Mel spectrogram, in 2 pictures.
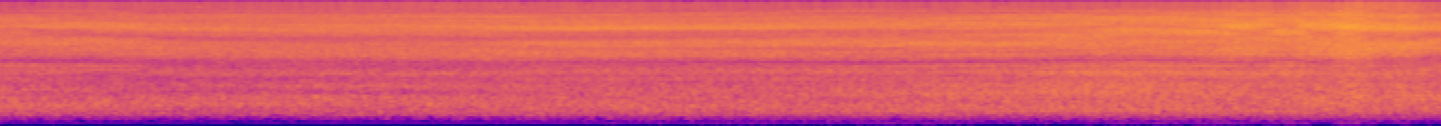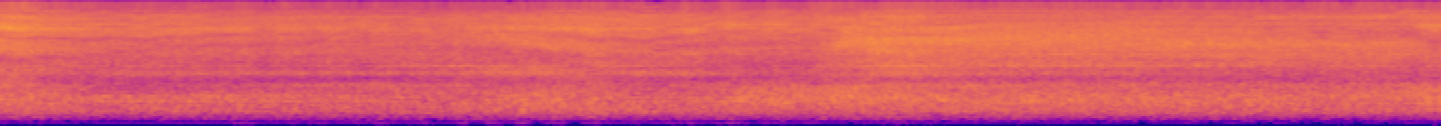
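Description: A hair blow dryer blows steadily over a man's fresh haircut, a loud continuous airy roar lasting throughout, with slight swells as the airflow shifts.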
